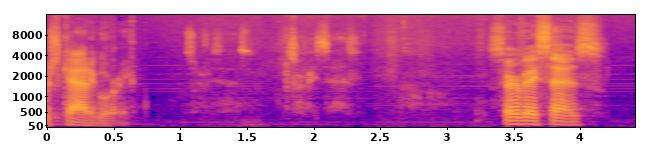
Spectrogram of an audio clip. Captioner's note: whispering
